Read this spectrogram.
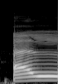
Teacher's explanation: huruf lam itu keluar dari samping lidah depan bagian kanan samping lidah depan bagian kiri keduanya nih menyusur sampai ke ujung lidah ya oke itu disentuhkan ke langit-langit maka ketika kita lafalkan huruf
